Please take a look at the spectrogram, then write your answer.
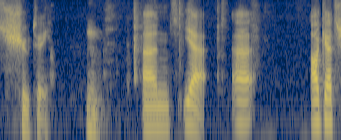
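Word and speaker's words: Ncuti: it by the way it's n-c-u-t-i but it's pronounced shooty and yeah uh i'll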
